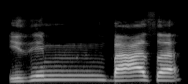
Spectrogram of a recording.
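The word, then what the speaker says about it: إِذِ انۢبَعَثَ: আচ্ছা, এখানে দেখেন, এখানে নুনটা উচ্চারণ হবে না, এখানে মিম পড়তে হবে, যেটা ইকলাবের কায়দা। ইজিম পড়েন। ইজিম বাসা ইজিম বাজা বাসা ইজিম বা আশকাহা।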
